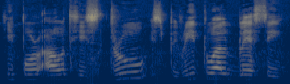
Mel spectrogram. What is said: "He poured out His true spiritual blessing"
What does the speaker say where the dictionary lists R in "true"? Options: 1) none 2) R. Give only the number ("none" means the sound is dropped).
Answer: 2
